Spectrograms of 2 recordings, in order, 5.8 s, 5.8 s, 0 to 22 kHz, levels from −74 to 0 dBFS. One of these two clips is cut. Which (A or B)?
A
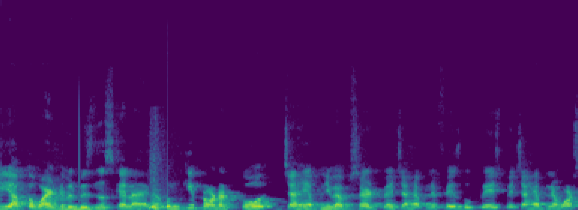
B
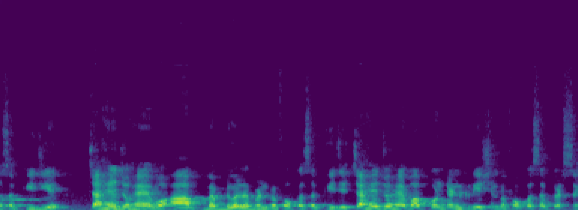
A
